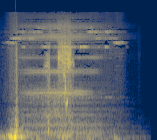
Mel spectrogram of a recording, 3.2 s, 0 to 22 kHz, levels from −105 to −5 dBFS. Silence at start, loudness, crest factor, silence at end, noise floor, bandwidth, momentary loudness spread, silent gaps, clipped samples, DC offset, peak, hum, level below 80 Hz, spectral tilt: 0.05 s; -21 LUFS; 22 dB; 0.7 s; -65 dBFS; 15 kHz; 17 LU; none; under 0.1%; under 0.1%; 0 dBFS; none; -26 dBFS; -2.5 dB/octave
